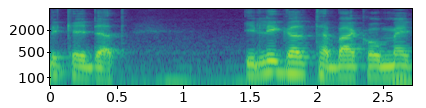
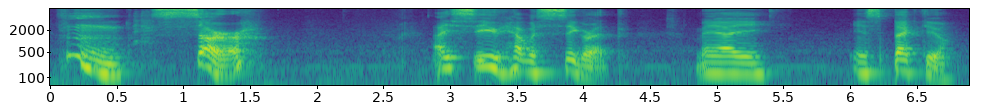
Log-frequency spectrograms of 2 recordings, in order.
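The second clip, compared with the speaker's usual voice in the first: higher, louder, prissy official voice; mock inspector; 5 semitones higher, 4 dB louder than usual. Streamer voicing a fussy inspector who stops a smoker, higher and louder. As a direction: play a fussy cigarette inspector stopping a smoker.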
